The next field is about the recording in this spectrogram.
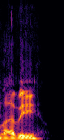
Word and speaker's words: Levy: But that Seth Green plays Jimmy Bender, and then Eugene Levy, how do you pronounce his name? – Eugene Levy. – It's L-E-V-Y, so whatever.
